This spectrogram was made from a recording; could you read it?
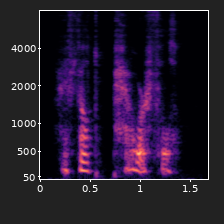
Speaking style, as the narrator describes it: he whispers

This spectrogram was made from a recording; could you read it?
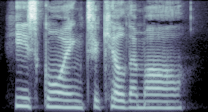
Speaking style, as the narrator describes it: Tony said in a flat voice that was probably acceptance on its best day if you squinted and wore blinders

